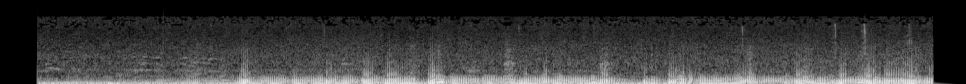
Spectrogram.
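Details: A low engine rumble with clattering, like a vehicle revving, fills the whole stretch with no animal calls.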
